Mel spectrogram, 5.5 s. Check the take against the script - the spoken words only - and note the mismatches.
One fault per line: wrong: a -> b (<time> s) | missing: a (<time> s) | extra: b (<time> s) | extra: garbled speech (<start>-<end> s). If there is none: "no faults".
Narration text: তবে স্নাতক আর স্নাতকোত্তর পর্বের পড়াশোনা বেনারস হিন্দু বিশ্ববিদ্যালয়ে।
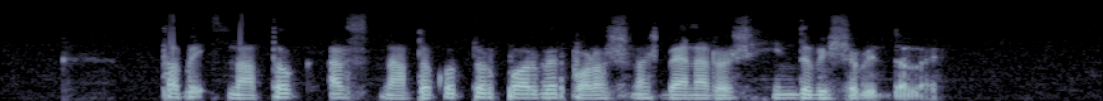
no faults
